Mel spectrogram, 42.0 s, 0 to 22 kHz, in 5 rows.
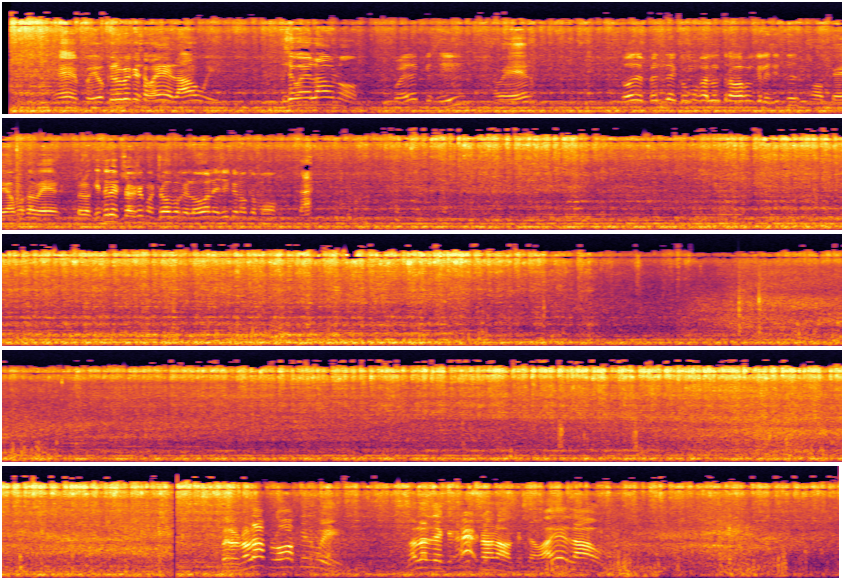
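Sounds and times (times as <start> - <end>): truck engine running: 0.0 - 41.9.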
